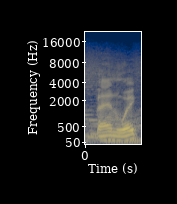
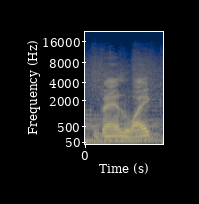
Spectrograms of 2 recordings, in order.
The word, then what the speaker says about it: Van Wyck: This week in 1900, the mayor of New York City, Robert Anderson Van Wyck, I think that's how you pronounce it, Van Wyck, Van Wyck, W-Y-C-K, breaks ground for a new underground rapid transit railroad that would link Manhattan and Brooklyn.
